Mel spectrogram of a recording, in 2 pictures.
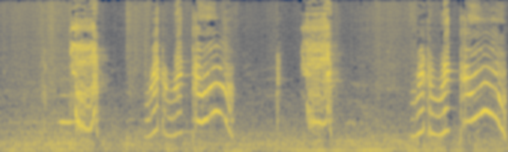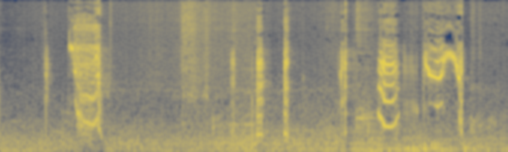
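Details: Green Indian ringneck parrot talking: irregular, wavering, speech-like syllables with quick pitch wobbles and short squeaks, broken by brief pauses, in a quiet room.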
